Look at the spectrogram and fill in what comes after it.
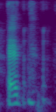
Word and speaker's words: êtes: So these are the three exceptions for vous, where you have, where you don't have an E-Z, E-Z, but a one-syllable T-E-S, where you sound the T, one syllable for the T. I call them the three QTs. They're very cute, really. Et, fet, and dit.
